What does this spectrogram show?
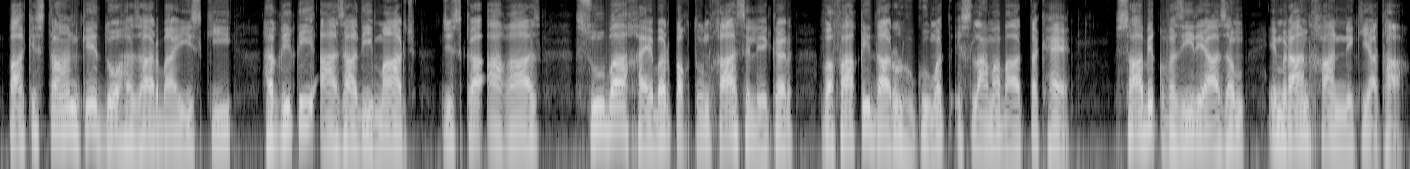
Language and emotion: Urdu, neutral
